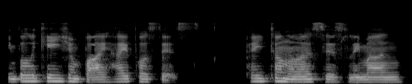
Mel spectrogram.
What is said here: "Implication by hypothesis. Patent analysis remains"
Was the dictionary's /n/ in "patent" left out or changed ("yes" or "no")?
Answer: yes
